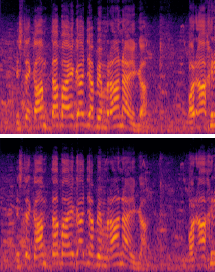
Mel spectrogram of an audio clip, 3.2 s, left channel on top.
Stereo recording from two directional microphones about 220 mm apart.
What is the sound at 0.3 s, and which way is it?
Speech, 5° left (ahead or behind).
